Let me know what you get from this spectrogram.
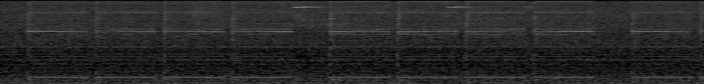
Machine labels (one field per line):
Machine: slide rail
